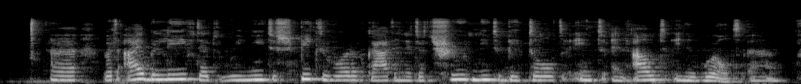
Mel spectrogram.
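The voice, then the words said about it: Non-native English accent. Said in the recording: “I'm sorry for my accent. I'm trying to learn English better... mind my accent”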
